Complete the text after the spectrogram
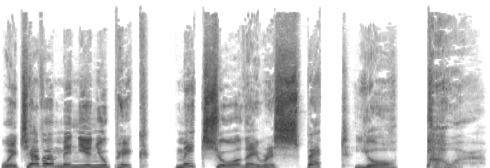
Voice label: Male Human Hire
